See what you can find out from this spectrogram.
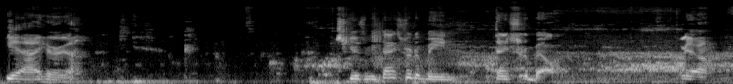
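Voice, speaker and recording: A man's voice: medium pitch, slow pace, long pauses, fairly bright tone, a little hiss or hum, rough recording. Man rambling to his livestream chat. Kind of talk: casual rambling chat, reading and answering messages.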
